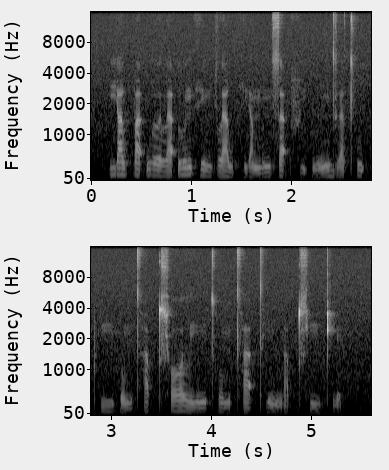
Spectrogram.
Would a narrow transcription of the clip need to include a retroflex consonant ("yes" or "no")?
no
